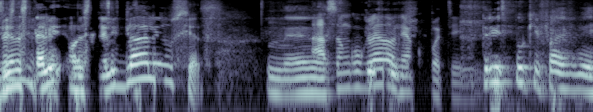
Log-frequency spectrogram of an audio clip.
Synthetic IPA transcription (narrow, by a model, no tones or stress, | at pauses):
iɛnɛst̪ɛlinɛst̪ɛliɡlɛd̪ɐlid̪osjɛ̰t̪ | nɛasəmɡoɡlɛd̪əlnʲakʊjpət̪it̪ɾispukifajfni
